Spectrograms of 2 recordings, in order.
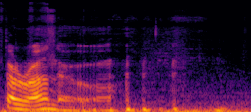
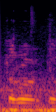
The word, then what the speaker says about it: Toronto: Toronto.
